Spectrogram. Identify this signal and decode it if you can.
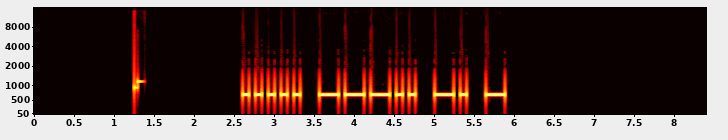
Morse code, heard as a keyed tone, about 15 wpm, 700 Hz. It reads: 58NT
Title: Common Cut Numbers - 4-Digit 15wpm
